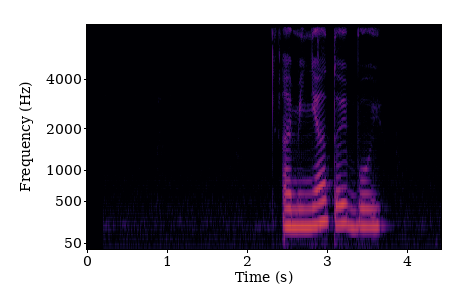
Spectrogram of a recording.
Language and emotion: Russian, neutral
